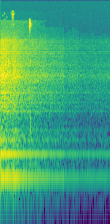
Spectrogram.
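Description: A young woman speaks softly over an online call.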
